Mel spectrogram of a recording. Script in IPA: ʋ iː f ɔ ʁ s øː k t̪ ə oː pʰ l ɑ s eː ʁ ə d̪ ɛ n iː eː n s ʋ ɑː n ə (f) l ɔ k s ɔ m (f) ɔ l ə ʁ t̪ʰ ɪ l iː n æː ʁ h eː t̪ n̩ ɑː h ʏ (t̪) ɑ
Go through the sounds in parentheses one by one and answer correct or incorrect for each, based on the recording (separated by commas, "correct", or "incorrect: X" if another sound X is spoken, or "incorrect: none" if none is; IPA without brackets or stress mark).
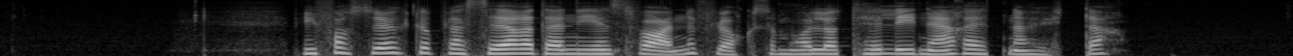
correct, incorrect: h, correct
